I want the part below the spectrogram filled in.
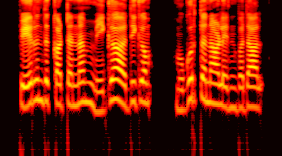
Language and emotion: Tamil, sad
